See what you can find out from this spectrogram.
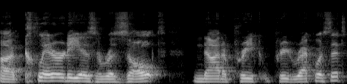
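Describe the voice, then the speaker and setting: A man's fairly high voice with fairly even intonation. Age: 40s. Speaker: podcast host. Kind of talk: casual chat.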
